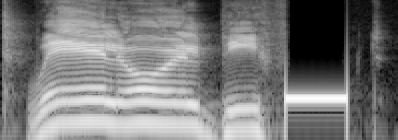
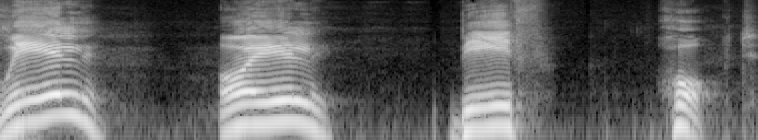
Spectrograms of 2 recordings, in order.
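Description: First: The phrase is said at a quick pace. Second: The phrase is said at a slow pace.

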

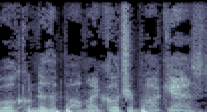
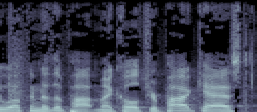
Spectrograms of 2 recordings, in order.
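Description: First: It is said in a Batman voice. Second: It is said in his own voice.

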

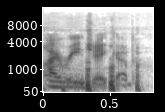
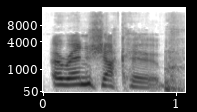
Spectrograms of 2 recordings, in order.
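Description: First: The name is pronounced the English way. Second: The name is pronounced the French way. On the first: The speaker calls it wrong. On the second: The speaker calls it right. "it's Irene. She's French"

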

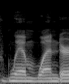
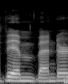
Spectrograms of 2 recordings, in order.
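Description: First: The first name begins with a W sound. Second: The first name begins with a V sound. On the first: "Even though it's" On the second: "that's how you say it, right?"

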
